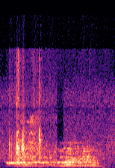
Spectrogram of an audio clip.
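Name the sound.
train passing nearby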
